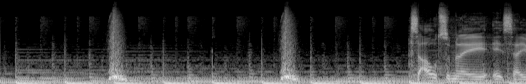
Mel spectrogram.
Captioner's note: scene whooshing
